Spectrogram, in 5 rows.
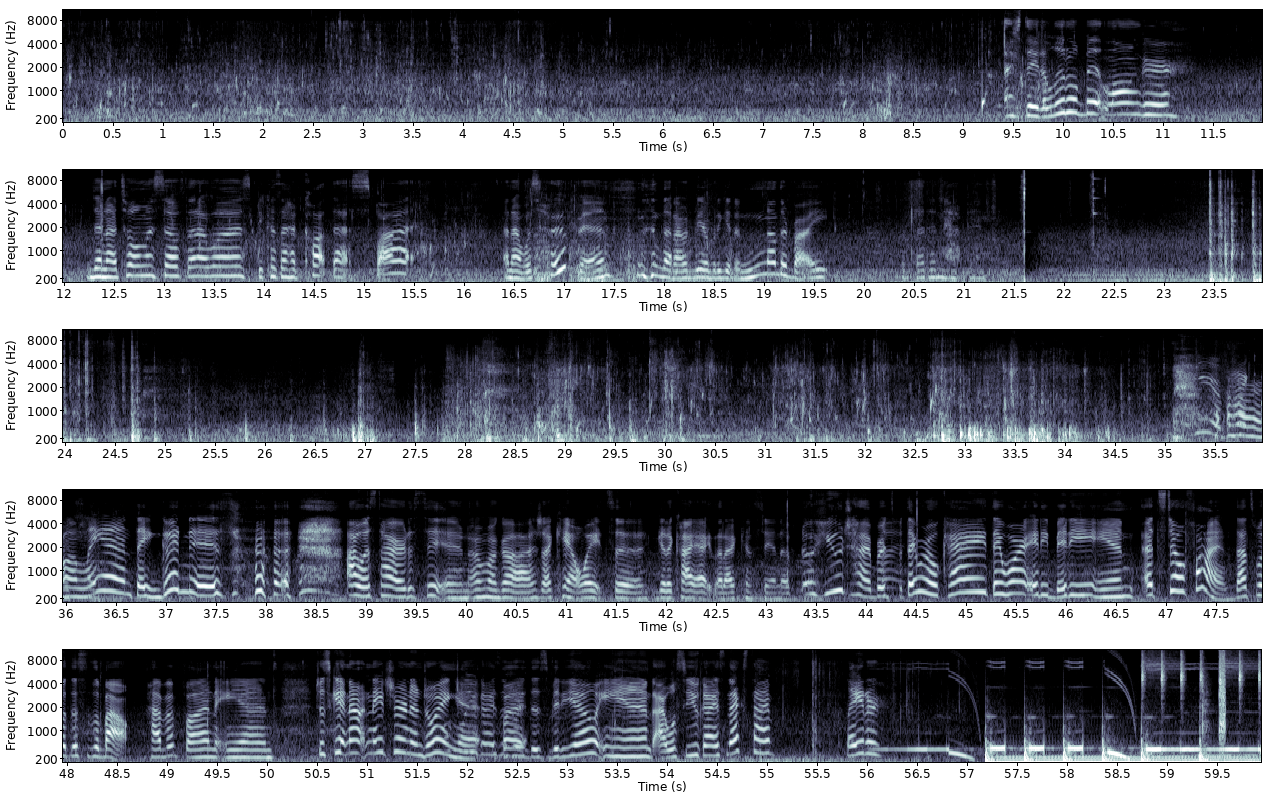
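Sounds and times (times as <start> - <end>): rushing water: 0.0 - 20.9, 27.8 - 36.4
water lapping against kayak: 0.0 - 38.8
wind noise: 2.9 - 35.6, 53.3 - 56.4
kayak and paddle knocking: 23.4 - 35.1.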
